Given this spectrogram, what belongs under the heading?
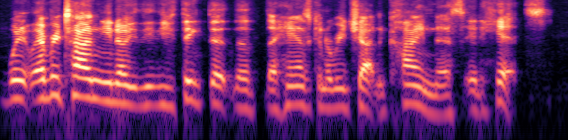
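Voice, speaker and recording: A man's voice: a little high, animated, a little fast, fairly bright tone, dry recording. A man on a podcast panel in casual chat, his voice muffled as if he is speaking into a cup.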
